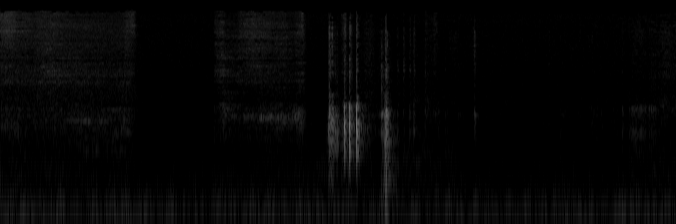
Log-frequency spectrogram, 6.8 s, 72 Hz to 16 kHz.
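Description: A black enamelled Sennelier metal watercolour paint box, hand-sized and hollow with its lid closed, is tapped with fingertips and nails, both resting on a table and while held. Soft scratchy rubbing comes first, then four quick, bright metallic taps with a short ring around 680 Hz, and the sound ends in quiet handling noise.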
